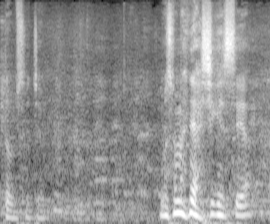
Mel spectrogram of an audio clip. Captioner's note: audience Laughter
